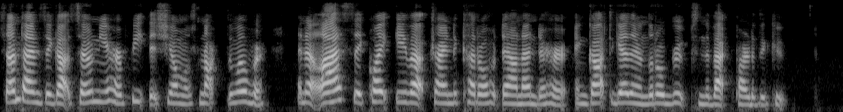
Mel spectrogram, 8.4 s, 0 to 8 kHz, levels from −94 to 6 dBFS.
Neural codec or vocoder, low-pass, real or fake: none; 7.2 kHz; real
